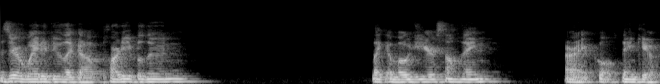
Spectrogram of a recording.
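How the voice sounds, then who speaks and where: In a room with audible echo but a quiet background, a man speaks in a somewhat breathy, flat monotone at very even loudness, leaving long, frequent pauses. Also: medium pitch for a man, moderate pace. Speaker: college admissions advisor; webinar host. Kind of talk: webinar presentation. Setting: online webinar with chat. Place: home room. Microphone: webcam.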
